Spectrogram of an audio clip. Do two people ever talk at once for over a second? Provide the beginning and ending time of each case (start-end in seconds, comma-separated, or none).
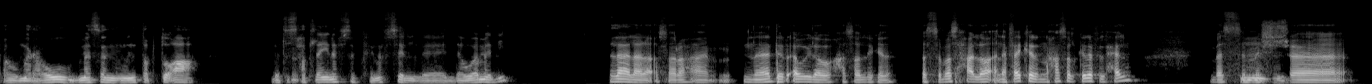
none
